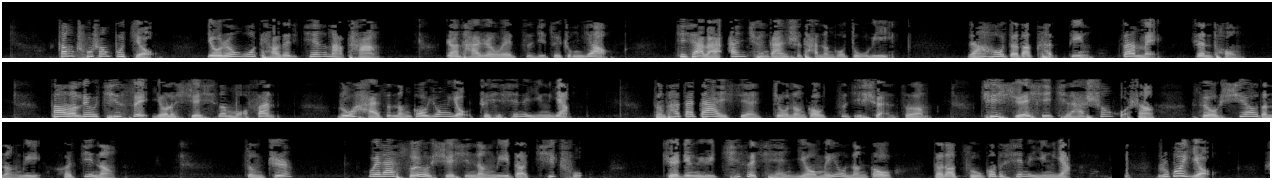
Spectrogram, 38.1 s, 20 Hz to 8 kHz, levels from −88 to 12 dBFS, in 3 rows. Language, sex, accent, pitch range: Chinese, female, native, 165-230 Hz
